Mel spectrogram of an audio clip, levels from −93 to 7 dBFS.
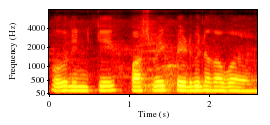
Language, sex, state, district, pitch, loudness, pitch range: Hindi, male, Uttar Pradesh, Saharanpur, 145 Hz, -15 LUFS, 140-150 Hz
